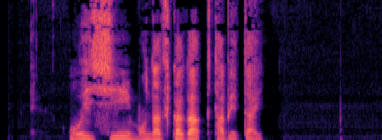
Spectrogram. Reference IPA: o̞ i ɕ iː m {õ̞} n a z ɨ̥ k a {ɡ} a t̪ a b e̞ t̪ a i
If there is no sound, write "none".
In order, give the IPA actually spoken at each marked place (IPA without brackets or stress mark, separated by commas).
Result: o̞, ɡ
